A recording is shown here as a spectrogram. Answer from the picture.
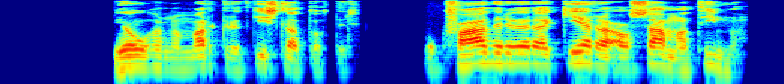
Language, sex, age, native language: Icelandic, male, 50-59, Icelandic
